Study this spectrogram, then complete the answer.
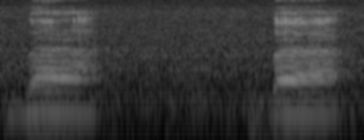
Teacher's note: Huruf ba ini ya keluar dari dua bibir yang dipertemukan ya, bibir atas dengan bibir bawah.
